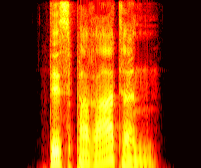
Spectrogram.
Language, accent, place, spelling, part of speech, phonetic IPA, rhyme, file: German, Germany, Berlin, disparaten, adjective, [dɪspaˈʁaːtn̩], -aːtn̩, De-disparaten.ogg
- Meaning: inflection of disparat: 1. strong genitive masculine/neuter singular 2. weak/mixed genitive/dative all-gender singular 3. strong/weak/mixed accusative masculine singular 4. strong dative plural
